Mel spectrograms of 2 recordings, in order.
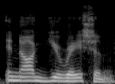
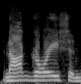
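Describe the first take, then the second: First: The middle syllable is said with a 'gyur' sound. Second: The middle syllable is said without the 'y' sound. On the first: The speaker calls it right. "the word is pronounced inauguration" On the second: The speaker calls it wrong.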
